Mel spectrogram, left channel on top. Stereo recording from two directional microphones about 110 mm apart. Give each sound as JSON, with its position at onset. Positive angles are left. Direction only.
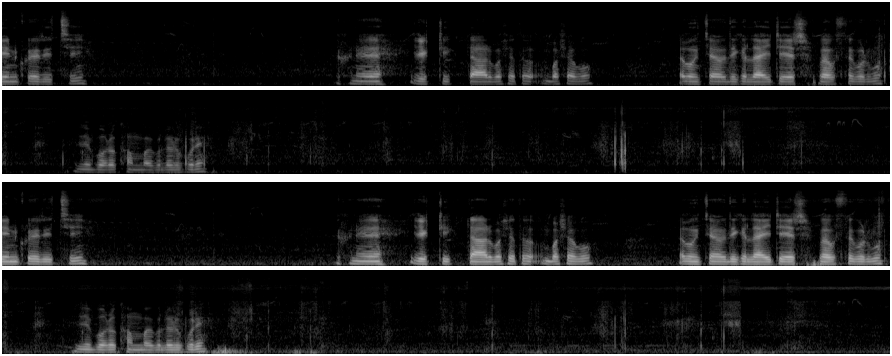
{"t": 0.0, "sound": "speech", "side_deg": 20}
{"t": 3.3, "sound": "speech", "side_deg": 20}
{"t": 4.6, "sound": "speech", "side_deg": -20}
{"t": 6.7, "sound": "speech", "side_deg": 20}
{"t": 8.1, "sound": "speech", "side_deg": 20}
{"t": 8.9, "sound": "speech", "side_deg": -5}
